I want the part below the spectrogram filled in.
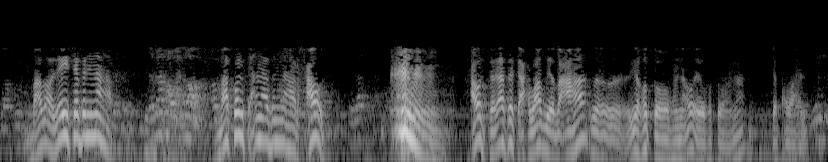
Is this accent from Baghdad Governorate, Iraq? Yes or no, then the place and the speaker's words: no; Najaf, Najaf Governorate, Iraq; مما يسموه هناك عندنا بالنجف يسموه بير عليوي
